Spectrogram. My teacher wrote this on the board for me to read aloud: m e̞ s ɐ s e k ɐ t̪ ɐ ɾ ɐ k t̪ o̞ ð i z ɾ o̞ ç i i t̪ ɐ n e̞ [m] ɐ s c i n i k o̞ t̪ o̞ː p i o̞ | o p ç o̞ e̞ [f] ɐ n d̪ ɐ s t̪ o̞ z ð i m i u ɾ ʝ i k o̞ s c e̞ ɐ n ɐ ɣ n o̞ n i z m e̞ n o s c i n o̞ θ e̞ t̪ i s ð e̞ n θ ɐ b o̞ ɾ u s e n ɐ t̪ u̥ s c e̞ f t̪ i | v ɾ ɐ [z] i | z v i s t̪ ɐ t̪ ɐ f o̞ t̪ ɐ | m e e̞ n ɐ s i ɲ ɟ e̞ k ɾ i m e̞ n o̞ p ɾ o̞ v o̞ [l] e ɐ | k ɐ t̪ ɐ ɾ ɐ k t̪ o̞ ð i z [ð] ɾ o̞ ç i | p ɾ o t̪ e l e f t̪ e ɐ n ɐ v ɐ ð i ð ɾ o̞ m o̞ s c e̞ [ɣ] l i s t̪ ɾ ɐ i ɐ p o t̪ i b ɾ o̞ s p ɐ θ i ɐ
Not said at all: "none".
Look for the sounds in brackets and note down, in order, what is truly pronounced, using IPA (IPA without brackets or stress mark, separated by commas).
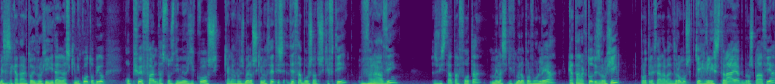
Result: n, f, ð, l, v, ɣ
